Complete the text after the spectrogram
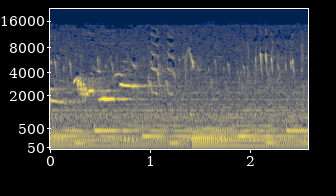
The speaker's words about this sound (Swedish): Det var en tidig försommarmorgon och Joy hade just vaknat. Solen tittade in i humleboet och utanför hade fåglarna kommit igång med sitt glada kvittrande.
